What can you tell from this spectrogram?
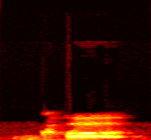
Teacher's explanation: जैसे देखिए क बोलने में कम वायु बाहर निकलती है, ख देखिए ज्यादा निकल रहा है, ग बोलने में कम निकल रहा है, घ बोलने में ज्यादा मुख से वायु बाहर निकल रहा है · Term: महाप्राण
